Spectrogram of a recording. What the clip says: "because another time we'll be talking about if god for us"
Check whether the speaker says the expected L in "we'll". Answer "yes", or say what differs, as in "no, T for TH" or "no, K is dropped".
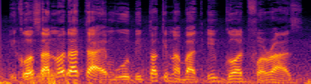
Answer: no, W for L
